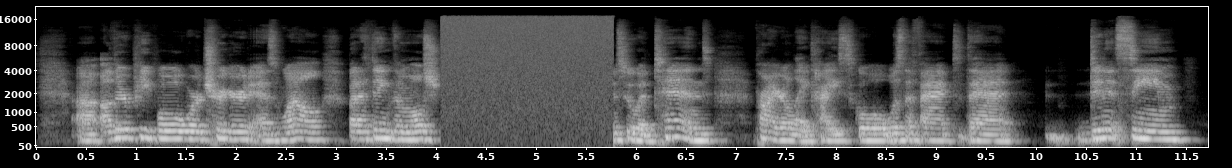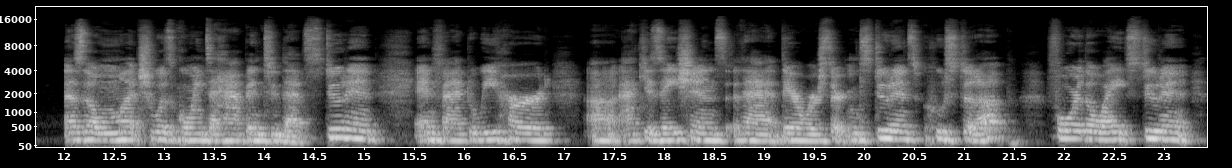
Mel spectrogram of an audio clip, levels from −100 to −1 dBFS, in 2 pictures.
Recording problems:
off-mic speech; far
room echo; very slight; dies away in 0.2 s
audio cutting out; filled with static; at 4 s for 1.5 s

